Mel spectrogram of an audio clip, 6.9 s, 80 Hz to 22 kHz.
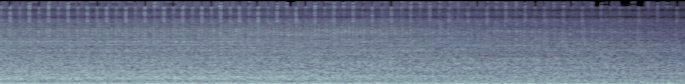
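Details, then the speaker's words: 1979 Cadillac Eldorado Biarritz EFI V8 with new exhaust, idling: even low idle with light, fast ticking of roughly three per second from the eight injectors firing in sequence; normal, smooth-running. "well you can really hear those eight fuel injectors clicking away doing their job firing ing in sequence with this vendex"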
